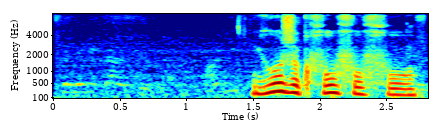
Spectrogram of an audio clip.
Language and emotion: Russian, neutral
